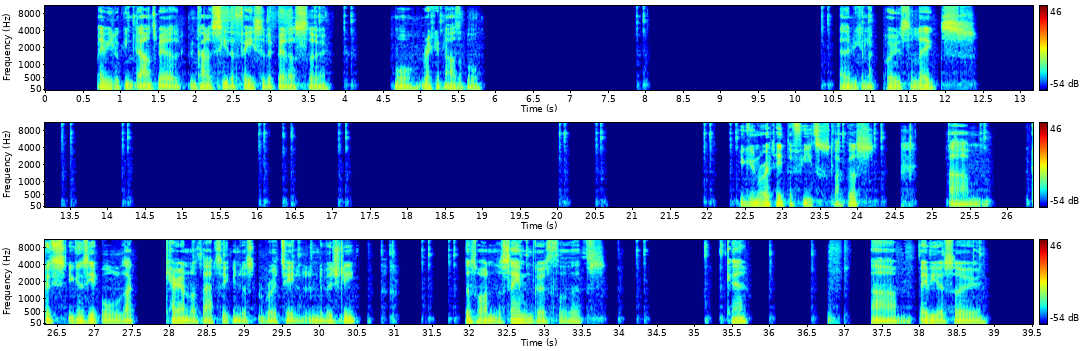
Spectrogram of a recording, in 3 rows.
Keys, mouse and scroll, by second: 1.7 scroll up 4, 2.6 scroll up 1, 2.9 KP_3, 3.6 right click, 4.0 right click, 4.3 g, 5.6 a, 7.1 alt+g, 7.7 alt+a, 8.0 right click, 8.2 g, 11.0 right click, 11.3 g, 14.3 right click, 14.5 g, 16.4-17.1 shift+middle drag, 17.1 right click, 17.5 g, 20.6 right click, 20.7 g, 22.4-22.8 right drag, 22.8 r, 24.3 right click, 24.6 r, 25.7 right click, 25.9 g, 28.7 right drag, 29.0 r, 30.4-30.9 scroll up 1, 30.9-31.4 shift+middle drag, 31.4-31.9 right drag, 32.1 r, 33.2 right click, 33.4 r, 35.2 scroll down 2, 35.4-36.3 shift+middle drag, 36.3 scroll down 3, 36.4-37.6 middle drag, 37.6-38.2 scroll up 4, 38.2-38.8 middle drag, 38.8-39.1 right drag, 39.1 r.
